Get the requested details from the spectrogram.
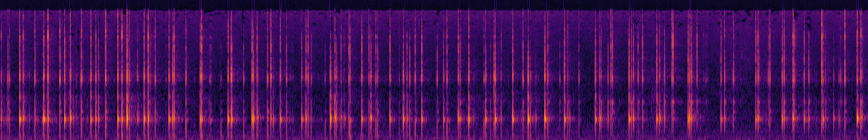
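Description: Long nails tap rapidly and continuously on a small, hollow, rigid teal cardboard gift box used for jewelry. The taps are quick, dry clicks with a hollow mid-range knock and almost no ring, falling in a dense, uneven stream.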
